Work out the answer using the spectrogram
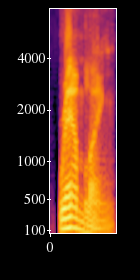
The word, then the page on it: rambling: American English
